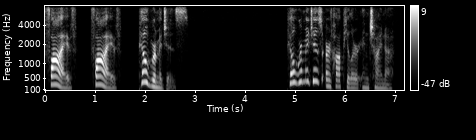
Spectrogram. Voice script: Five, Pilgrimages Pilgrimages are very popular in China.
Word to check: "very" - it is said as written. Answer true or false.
false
